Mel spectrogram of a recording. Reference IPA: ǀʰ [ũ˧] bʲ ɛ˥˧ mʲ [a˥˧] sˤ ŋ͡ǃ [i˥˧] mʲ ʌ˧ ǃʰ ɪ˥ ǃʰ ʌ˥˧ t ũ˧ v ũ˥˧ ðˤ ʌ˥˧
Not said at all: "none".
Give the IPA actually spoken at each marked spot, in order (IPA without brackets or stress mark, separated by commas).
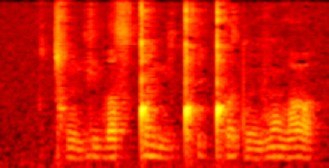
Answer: ũ˧, ɑ˥˧, ĩ˥˧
